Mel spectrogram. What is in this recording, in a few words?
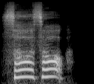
AGREE JP; ColtSCW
